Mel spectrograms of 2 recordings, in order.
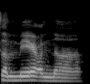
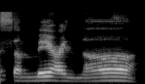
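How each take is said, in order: First: The final vowel is short. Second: The final vowel is long. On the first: A group of women heard. "आइन साकिन हुआ और नून जबर वाला लग गया" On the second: We heard. "सिर्फ एक अलिफ हरफ मद्दा का फर्क है"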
